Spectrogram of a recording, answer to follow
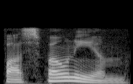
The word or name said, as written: phosphonium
